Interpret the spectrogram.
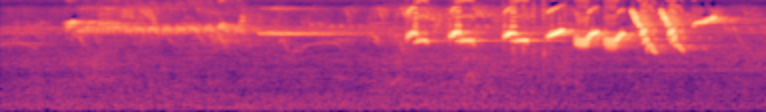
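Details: A drawn-out high thin whistle opens the passage, then a double-collared seedeater sings a rapid fibra-style phrase of sharp, evenly spaced whistled chips and slurs with a buzzy finish.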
